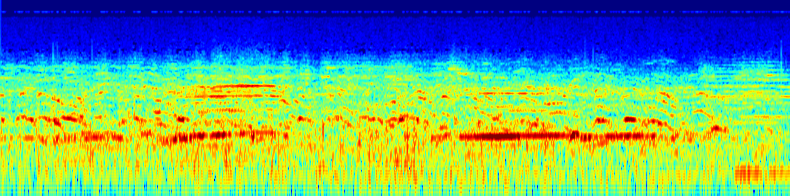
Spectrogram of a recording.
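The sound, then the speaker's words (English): A frightened herd of cattle lows and bellows in a dense, overlapping chorus, long tonal moos rising and sliding over a continuous rumbling bed that stays loud throughout. “Sending Silver at the herd with the sheriff and Hilton following, the masked man aroused the frightened animals, brought them blundering to their feet, heading them about and drove them in a terror-stricken mass”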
